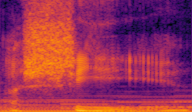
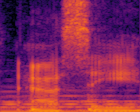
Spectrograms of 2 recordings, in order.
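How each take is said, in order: First: The middle consonant is an sh sound. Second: The middle consonant is a plain s sound. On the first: "If you want to sound fancy, you can say a she" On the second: "it just sounds like I'm saying ass"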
